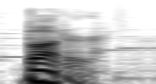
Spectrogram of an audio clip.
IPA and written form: ˈbʌɾər (butter)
